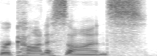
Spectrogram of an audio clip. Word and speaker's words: reconnaissance: I'd have to actually get into the dictionary and look for words that sound like reconnaissance that mean. Gathering information. – Yeah, I said it right. Reconnaissance. Yeah.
